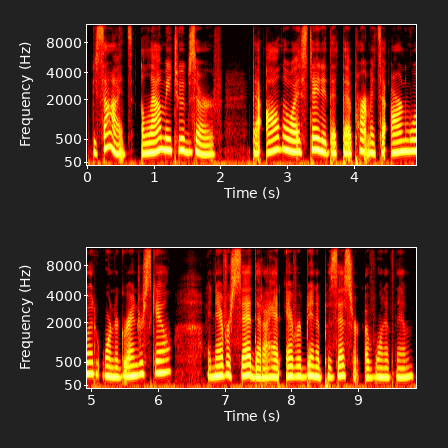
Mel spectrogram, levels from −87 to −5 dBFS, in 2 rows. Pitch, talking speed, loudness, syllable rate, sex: 215 Hz, 200 wpm, -19 LUFS, 6.0 syllables/s, female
